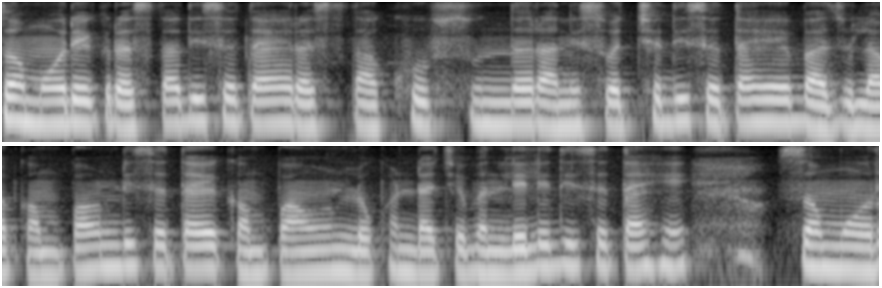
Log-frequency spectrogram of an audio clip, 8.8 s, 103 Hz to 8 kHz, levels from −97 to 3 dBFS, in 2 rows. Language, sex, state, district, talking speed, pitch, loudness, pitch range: Marathi, female, Maharashtra, Sindhudurg, 150 wpm, 180 Hz, -17 LUFS, 170-190 Hz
